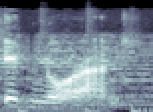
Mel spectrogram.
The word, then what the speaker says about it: ignorant: Sound the G in ignorant.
